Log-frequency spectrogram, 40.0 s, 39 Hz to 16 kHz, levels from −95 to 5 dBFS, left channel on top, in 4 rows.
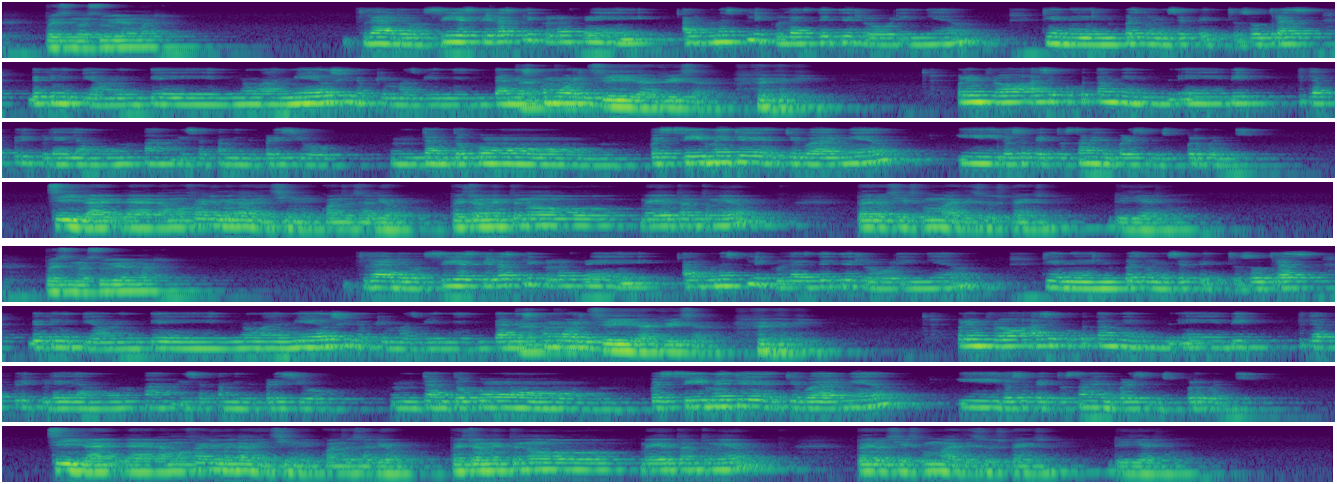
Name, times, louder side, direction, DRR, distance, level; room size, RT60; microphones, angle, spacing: voice 1, 0.3-1.2 13.9-16.0 30.3-33.0 33.4-35.7 36.4-38.0 38.3-38.8, right 1 dB, 5° right, -5 dB, 0.5 m, -25 dB
voice 2, 2.7-4.8 5.1-7.3 7.8-9.8 10.2-14.5 17.2-17.9 18.2-19.3 19.8-22.5 22.9-24.6 24.9-26.7 27.2-29.2, left 2 dB, 15° left, -2 dB, 0.8 m, -25 dB
4.2 x 2.1 x 3.4 m, 0.76 s
head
